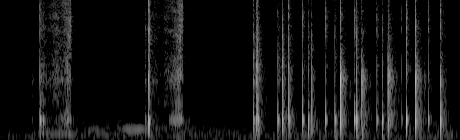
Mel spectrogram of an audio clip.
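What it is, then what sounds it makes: Plastic smartphone back. Fingertips tap on the plastic back panel of a black Samsung smartphone, held in both hands and recording itself, right beside the camera module. Two soft, crackling brushes come first, followed by a rapid run of sharp, bright, close-up clicks with a hollow midrange knock and almost no ring.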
